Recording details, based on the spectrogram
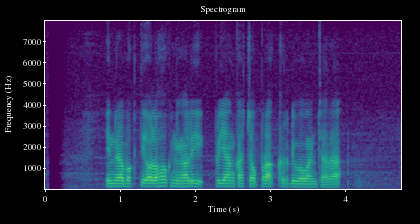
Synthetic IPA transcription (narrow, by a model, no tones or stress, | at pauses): ʔinɾabək̚t̪iɔlɔɦɔk̚niŋalipɾijaŋkat͡ʃɔpɾakɨrdiwawaɲt͡ʃaɾa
